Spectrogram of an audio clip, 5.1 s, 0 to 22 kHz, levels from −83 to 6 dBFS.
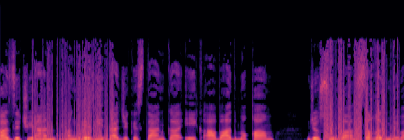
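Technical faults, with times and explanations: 0.40–1.46 s and 4.05 s to the end: loose connector crackle. A worn or dirty contact in the speech path is shifting and rapidly making and breaking, so the signal is chopped into fragments while any DC on the line turns each break into a pop. The result is an irregular burst of scratching crackle over the speech, first near the start for about a second, then again right after "ایک آباد مقام جو", running until the clip ends.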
